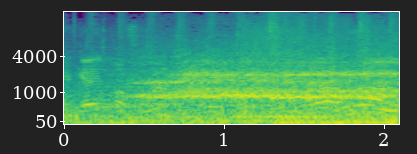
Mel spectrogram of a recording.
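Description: Car tyres squealing in a long, steady screech as the car drifts, setting in about half a second in and growing louder.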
